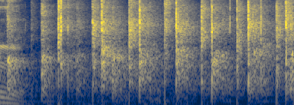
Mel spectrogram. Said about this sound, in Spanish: Vamos a darle el aplauso, por favor.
